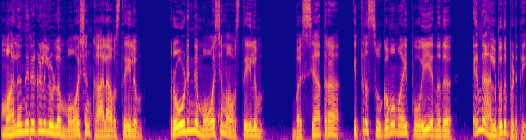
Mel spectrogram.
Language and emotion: Malayalam, surprised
